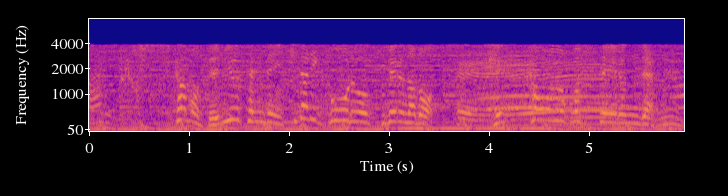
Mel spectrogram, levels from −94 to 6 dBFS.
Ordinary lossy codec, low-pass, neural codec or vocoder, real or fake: AAC, 16 kbps; 7.2 kHz; none; real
